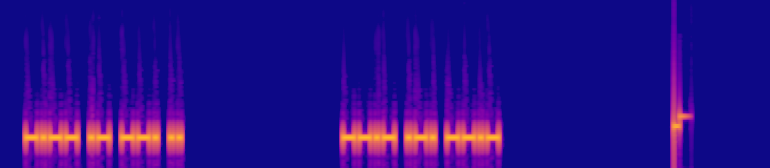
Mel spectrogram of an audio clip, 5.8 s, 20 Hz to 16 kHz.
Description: Morse code, heard as a keyed tone, about 39 wpm, 700 Hz. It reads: YAGI QRQ
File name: IQE Course 3 - Lesson 89 - YAGI - Two Elements - 40wpm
